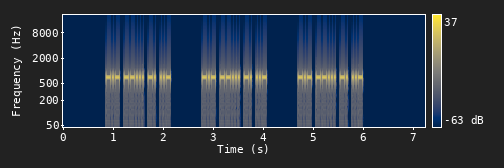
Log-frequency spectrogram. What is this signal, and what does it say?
Morse code, heard as a keyed tone, about 40 wpm, 700 Hz. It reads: K7NU K7NU K7NU
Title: USA Call Signs - 4 Characters - Repeated 3x - 40wpm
